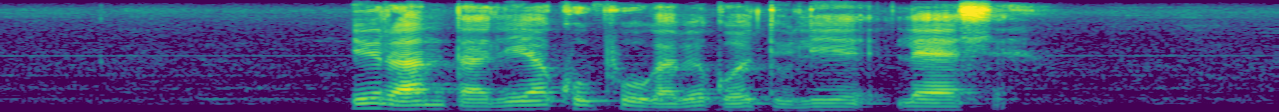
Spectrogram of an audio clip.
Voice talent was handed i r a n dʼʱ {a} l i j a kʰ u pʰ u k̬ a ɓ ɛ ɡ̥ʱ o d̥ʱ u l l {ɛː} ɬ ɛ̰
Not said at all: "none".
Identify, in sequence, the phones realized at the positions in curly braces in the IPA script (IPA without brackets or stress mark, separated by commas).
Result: a, ɛː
